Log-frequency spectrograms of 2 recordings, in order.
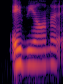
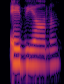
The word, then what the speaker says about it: Avione: Aviana, A-V-I-O-N-E. – A-V-I-O-N-E. N-E. How do you pronounce it? – Aviana.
